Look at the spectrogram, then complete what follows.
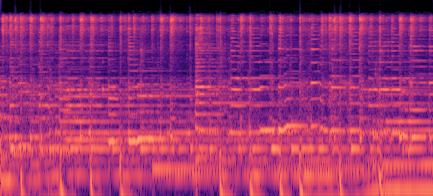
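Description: Ibanez acoustic guitar played fingerstyle, improvising a flamenco-style melody on the A natural minor scale in quick plucked notes. Underneath run a steady low pulse and, from about two seconds in, long held bass notes.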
